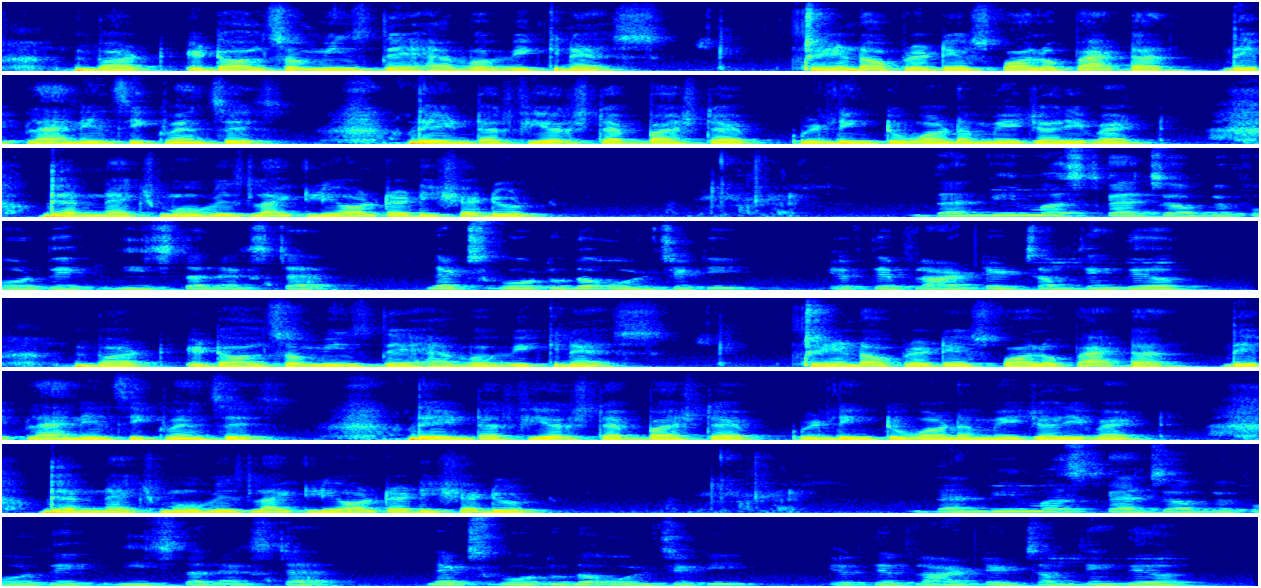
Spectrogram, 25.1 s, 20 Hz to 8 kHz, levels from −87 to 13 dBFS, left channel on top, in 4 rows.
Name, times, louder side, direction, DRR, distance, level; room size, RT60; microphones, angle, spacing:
voice 1, 0.0-3.3 4.0-7.7 7.9-12.0 12.3-15.3 16.2-16.6, equal, 10° left, 7 dB, 0.4 m, -28 dB
voice 2, 17.1-20.5 21.0-22.6 23.0-24.7, left 1 dB, 25° left, 4 dB, 2.6 m, -39 dB
9.3 x 6.5 x 3.7 m, 0.33 s
head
